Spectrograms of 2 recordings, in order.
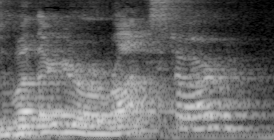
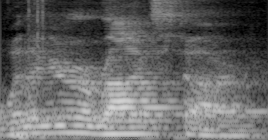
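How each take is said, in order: First: "star" lifted high at the end; stress on STAR. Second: "rock" leads, "star" falls away; stress on ROCK. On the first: Speaker sets up two kinds of rock star, stress on STAR. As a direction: let "star" rise, left open. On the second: Speaker gives the second kind of rock star, stress on ROCK. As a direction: punch "rock" and close downward. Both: Shown as a demonstration.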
